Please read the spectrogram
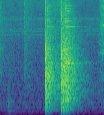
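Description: A glass mixing bowl set down on a hard countertop: two sharp knocks about a third of a second apart, a little under a second in.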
